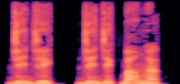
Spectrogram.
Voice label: indonesian phrases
